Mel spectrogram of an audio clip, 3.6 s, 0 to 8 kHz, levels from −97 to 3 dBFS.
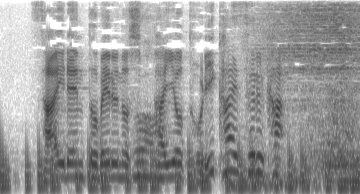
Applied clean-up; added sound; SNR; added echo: none; none; none; none.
